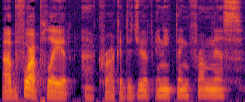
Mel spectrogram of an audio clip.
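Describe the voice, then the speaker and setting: A man hosts a casual wrestling recap in a medium-pitched voice. His delivery is dry and offhand, often trailing off. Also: steady tone, normal speed. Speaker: podcast host.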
